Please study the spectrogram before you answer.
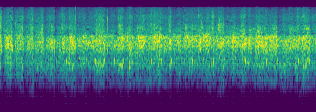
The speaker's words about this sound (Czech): Prosím, potlesk pro herce, byli úžasní.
